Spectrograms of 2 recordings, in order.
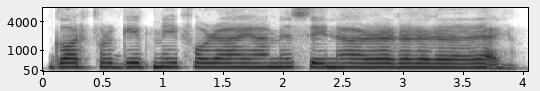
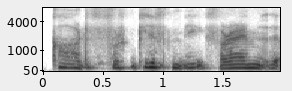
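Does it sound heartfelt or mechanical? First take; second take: mechanical; heartfelt. First: It is said flatly, without feeling. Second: It is said with sincere, heartfelt feeling.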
